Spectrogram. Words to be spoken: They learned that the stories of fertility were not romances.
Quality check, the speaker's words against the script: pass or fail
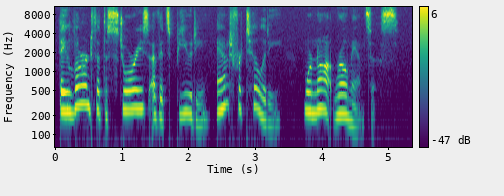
fail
